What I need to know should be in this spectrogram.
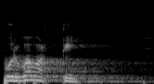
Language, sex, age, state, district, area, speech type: Odia, male, 30-45, Odisha, Puri, urban, read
